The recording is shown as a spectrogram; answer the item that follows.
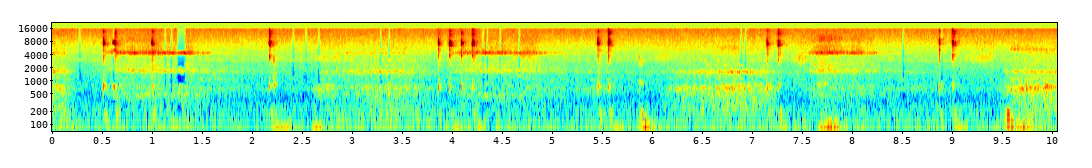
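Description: Near silence with faint, scattered clicks from a computer mouse in use, and a few soft thumps.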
